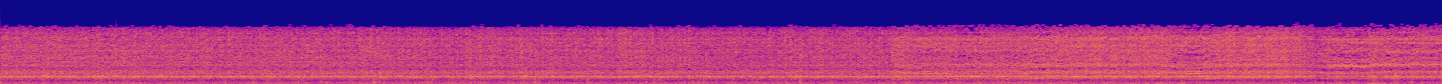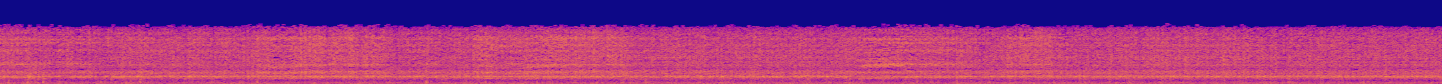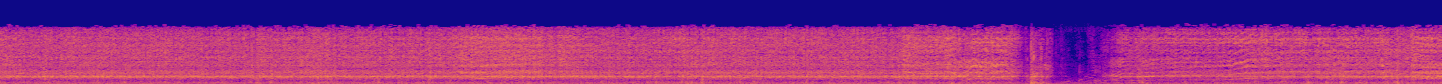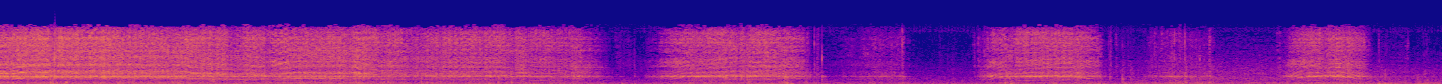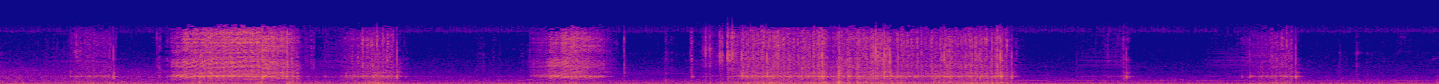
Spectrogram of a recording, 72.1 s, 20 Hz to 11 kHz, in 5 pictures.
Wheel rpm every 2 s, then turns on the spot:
230, 230, 230, 230, 220, 220, 220, 230, 230, 230, 230, 230, 230, 230, 230, 230, 230, 230, 230, 150, 120, 220, 220, 180, 110, 80, 30, 30, 40, 20, 60, 10, 20, 40, 10, 10.
50-52 54-58 64-70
